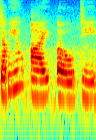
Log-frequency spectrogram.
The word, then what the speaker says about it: WIOD: When referring to radio station call letters, we typically pronounce each letter separately. For example, wide would be pronounced WIOD and WINZ would be WINZ.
